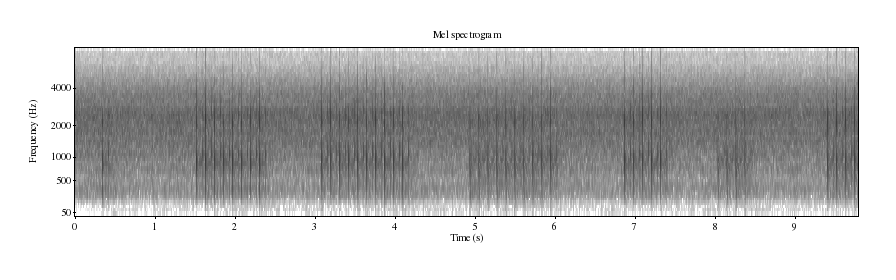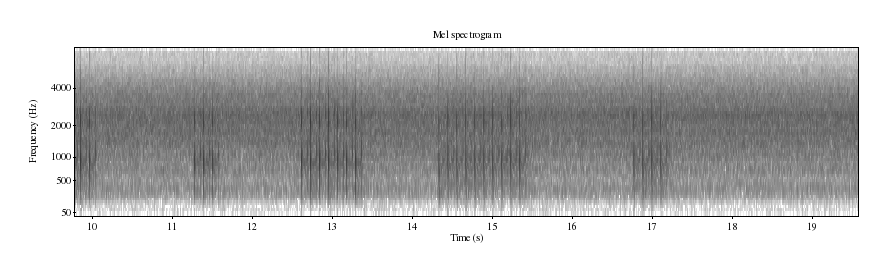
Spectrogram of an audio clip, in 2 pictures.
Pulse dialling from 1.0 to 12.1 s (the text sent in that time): 8 0 0 5 4 6 3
